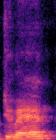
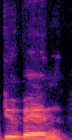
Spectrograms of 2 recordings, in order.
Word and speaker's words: Duban: I do believe I did ask to correct me if I said it wrong, Duban, because I said Dubin, Dubbin. I didn't know Duban.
